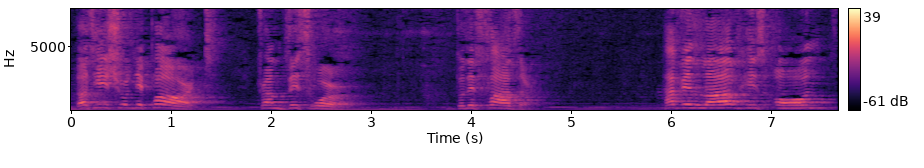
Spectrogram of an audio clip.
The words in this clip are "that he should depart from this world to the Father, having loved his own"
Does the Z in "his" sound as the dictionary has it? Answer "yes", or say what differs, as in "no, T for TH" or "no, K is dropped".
yes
